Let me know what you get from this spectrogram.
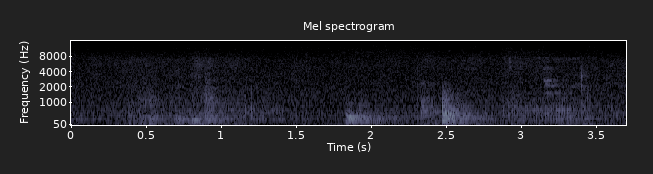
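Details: A lighter gray, solid male Russian Blue mix kitten with a white bib and socks, rescued and bottle-fed, gives two brief, soft meows in a quiet room while being cuddled.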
